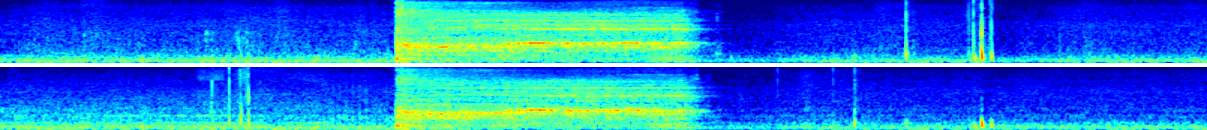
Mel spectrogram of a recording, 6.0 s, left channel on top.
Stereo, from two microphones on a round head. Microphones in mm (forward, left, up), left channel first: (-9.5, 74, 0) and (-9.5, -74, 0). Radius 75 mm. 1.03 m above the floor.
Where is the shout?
45° left (ahead or behind), 0.8 m.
